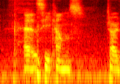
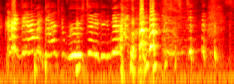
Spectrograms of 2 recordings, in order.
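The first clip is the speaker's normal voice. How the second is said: put-on very high old woman voice, breaking into laughter; laughing old lady voice; 11 dB louder than usual. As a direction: try to hold the granny voice while laughing. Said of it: "drop that voice".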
